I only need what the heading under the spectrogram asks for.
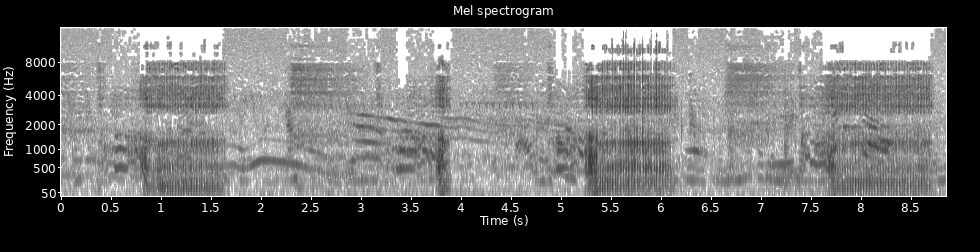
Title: Runaway pig found snoring in the woods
